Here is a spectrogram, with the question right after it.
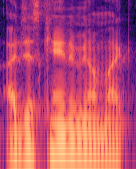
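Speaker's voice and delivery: ordinary delivery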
